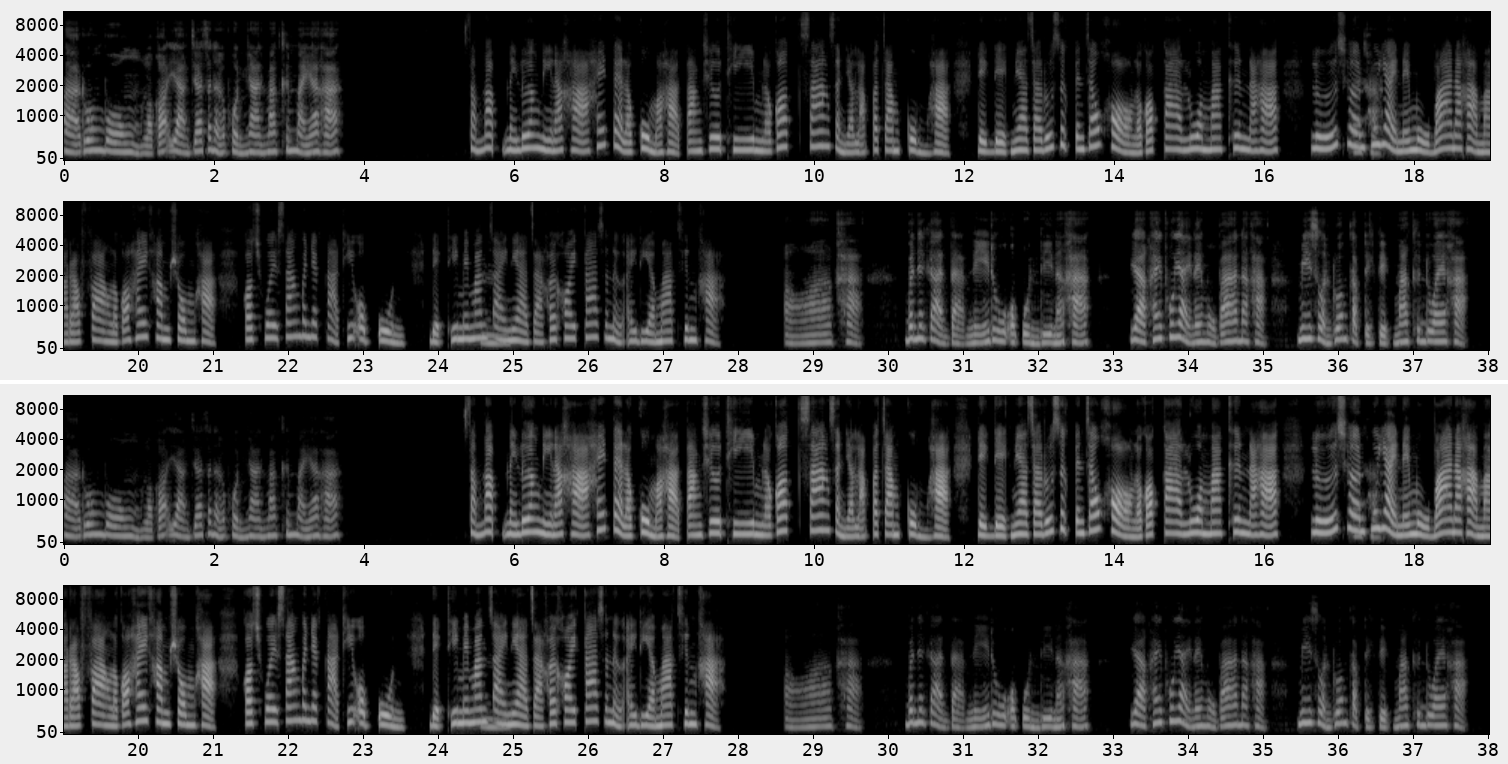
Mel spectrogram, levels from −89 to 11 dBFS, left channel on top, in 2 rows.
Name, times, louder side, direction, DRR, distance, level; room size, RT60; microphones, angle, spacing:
voice 1, 0.0-3.7 17.2-17.6 24.6-25.0 28.6-29.6 30.2-32.7 33.2-37.7, left 2 dB, 80° left, 2.8 m, -36 dB
voice 2, 5.4-9.7 9.9-16.2 16.6-23.6 23.9-27.8, right 3 dB, 40° right, 0.9 m, -31 dB
head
